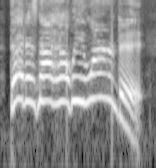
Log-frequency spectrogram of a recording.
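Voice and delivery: imitating daughter. Mother mimics daughter refusing homework help, high indignant whine. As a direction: play the stubborn fifth grader insisting. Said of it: "you're sitting here being like".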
